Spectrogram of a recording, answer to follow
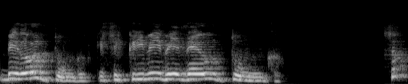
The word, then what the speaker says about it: Bedeutung: Entonces, yo había leído muchas veces esta diferencia entre sin sentido s i n, estamos en el idioma alemán y bedung, que se escribe bedeutung.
